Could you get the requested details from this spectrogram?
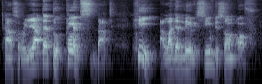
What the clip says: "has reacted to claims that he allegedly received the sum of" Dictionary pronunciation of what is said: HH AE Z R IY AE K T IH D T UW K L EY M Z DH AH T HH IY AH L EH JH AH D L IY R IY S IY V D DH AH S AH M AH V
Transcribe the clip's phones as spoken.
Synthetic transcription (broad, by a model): HH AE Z R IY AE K T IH D T UW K L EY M S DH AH T HH IY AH L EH JH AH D L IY R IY S IY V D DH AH S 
